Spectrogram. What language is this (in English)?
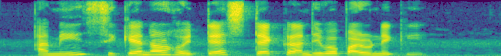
Assamese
